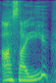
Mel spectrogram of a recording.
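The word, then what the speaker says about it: açaí: to customers about pronouncing apparently it's acai because it's it's that weird like portuguese sea it's got a portuguese yeah it's just like a soft sea not a hard sea and it's like who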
